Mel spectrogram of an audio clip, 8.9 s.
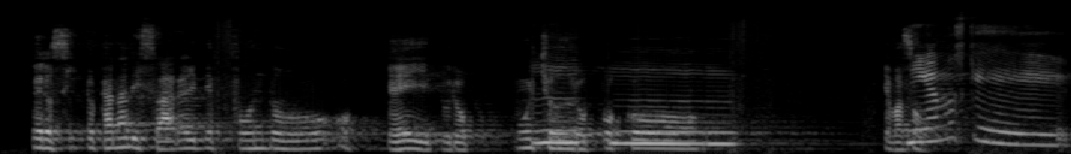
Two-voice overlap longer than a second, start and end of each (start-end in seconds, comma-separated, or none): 4.4-5.8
